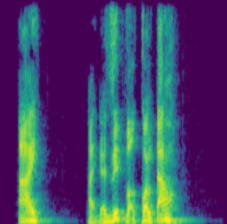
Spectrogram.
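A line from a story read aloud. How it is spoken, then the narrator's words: Thunderous scream. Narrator (Vietnamese): Tiếng hét của ông như một tiếng sét giữa trời quang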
